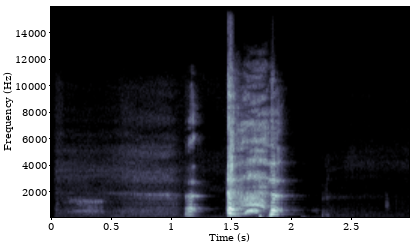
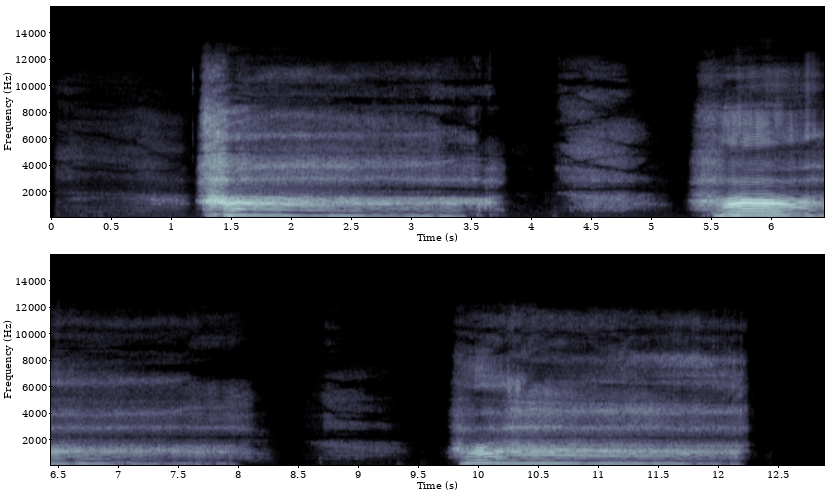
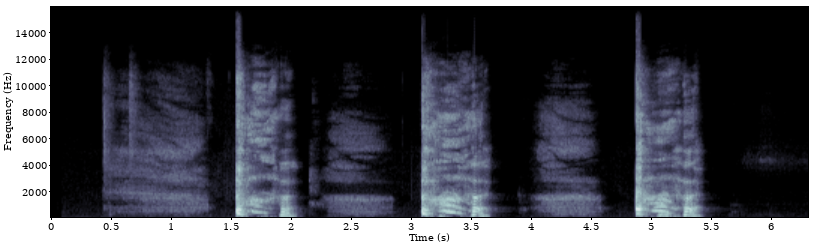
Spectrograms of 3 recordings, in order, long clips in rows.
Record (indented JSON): {
  "cough_length": "3.0 s",
  "cough_amplitude": 32768,
  "cough_signal_mean_std_ratio": 0.27,
  "exhalation_length": "12.9 s",
  "exhalation_amplitude": 23168,
  "exhalation_signal_mean_std_ratio": 0.46,
  "three_cough_length": "6.3 s",
  "three_cough_amplitude": 32768,
  "three_cough_signal_mean_std_ratio": 0.33,
  "survey_phase": "beta (2021-08-13 to 2022-03-07)",
  "age": "65+",
  "gender": "Female",
  "wearing_mask": "No",
  "symptom_none": true,
  "smoker_status": "Ex-smoker",
  "respiratory_condition_asthma": false,
  "respiratory_condition_other": false,
  "recruitment_source": "REACT",
  "submission_delay": "1 day",
  "covid_test_result": "Negative",
  "covid_test_method": "RT-qPCR",
  "influenza_a_test_result": "Negative",
  "influenza_b_test_result": "Negative"
}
